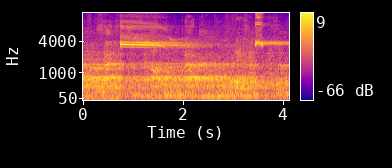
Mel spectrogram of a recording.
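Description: Referee's whistle: a loud, steady blast of about a second, starting about a second in, then a second, shorter blast near the end as the wrestling bout is restarted. Voices in the arena run underneath.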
